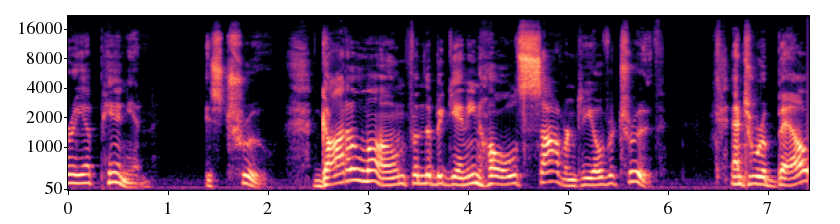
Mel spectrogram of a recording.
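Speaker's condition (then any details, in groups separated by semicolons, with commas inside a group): No condition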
